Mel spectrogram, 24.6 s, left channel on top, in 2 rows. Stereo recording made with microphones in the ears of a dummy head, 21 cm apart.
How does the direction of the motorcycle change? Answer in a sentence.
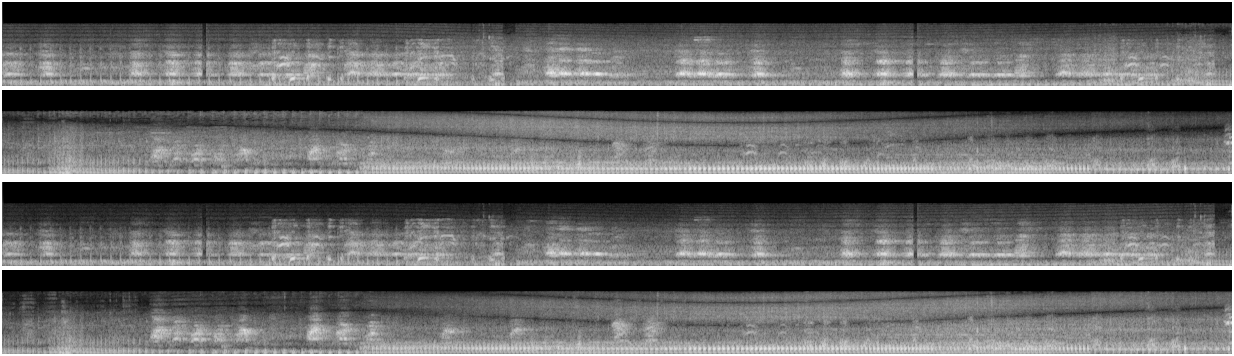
In this clip you hear the motorcycle travel towards the right.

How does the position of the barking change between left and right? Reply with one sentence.
You can hear the barking go from the left side to the right.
